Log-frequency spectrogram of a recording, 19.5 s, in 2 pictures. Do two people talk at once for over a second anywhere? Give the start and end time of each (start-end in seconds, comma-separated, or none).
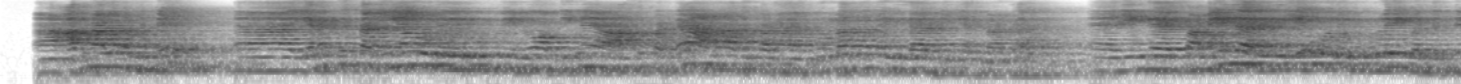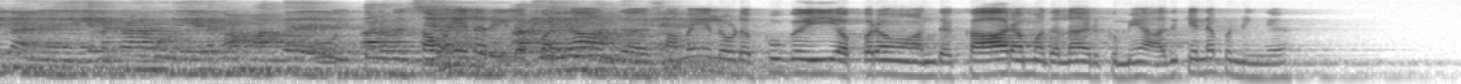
12.2-14.2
